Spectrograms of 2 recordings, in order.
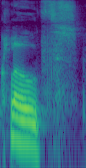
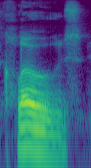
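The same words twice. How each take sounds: First: A 'th' sound is pronounced before the final s. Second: No 'th' sound; it sounds like 'close'. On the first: The speaker calls it wrong. "Do not pronounce the T H. It's not clothes" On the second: The speaker calls it right. "it's clothes. It's pronounced the same as the word close"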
